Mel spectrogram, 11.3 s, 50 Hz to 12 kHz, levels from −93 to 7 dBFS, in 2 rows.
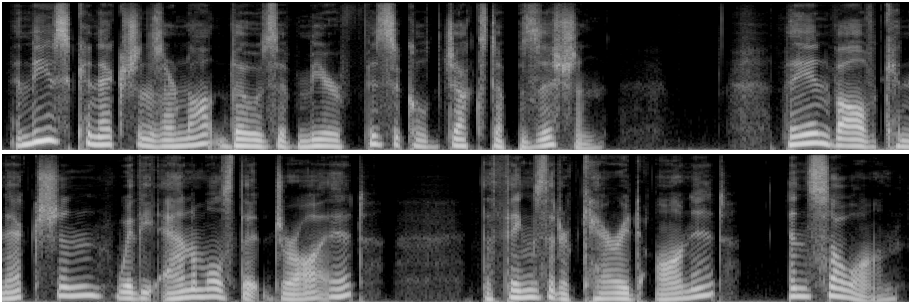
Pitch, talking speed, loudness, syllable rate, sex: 150 Hz, 155 wpm, -19 LUFS, 5.5 syllables/s, male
